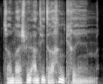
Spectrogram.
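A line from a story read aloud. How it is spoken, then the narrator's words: Quiet hiss. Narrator (German): zischte er leise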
